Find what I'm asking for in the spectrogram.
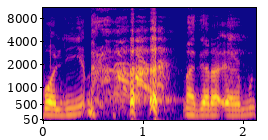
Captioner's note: laughter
